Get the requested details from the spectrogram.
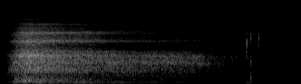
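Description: A long, steady breath exhaled through the mouth during a breathing exercise, a soft airy rush lasting about two seconds that slowly fades out, followed by two quick, short sniffs.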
